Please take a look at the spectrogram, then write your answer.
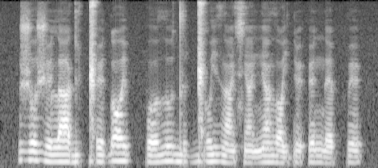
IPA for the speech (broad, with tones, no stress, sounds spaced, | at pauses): ʒ o˦ ʒ ʏ˨ l a˨ ɡ ʏ˨ ǁ ʏ˨ ɗ ɔ˦ ɪ̯ pː o˨˦ ð u˦ d ɯ˨ ɡ͡ǁ o˦ j ð ã˨ ɕ ã˨ ɲ ã˦ ð ɔ˨ j ɗ ʏ˨ ʔ ø˦ n ɛ˨ pː ʏ˦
